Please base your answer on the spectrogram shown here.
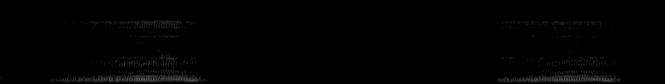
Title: Mother snoring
